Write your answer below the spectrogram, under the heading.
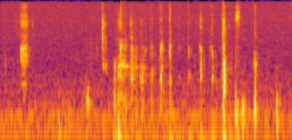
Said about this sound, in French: Je m'excuse pour ces bruits de bouche euh, très désagréables pour les gens qui ont des, bons écouteurs.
